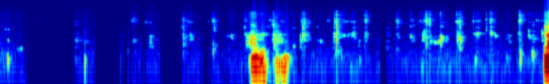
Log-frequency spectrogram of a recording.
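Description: Biting and chewing on a chicken leg piece, working the bone up close: a pair of loud, crunchy bites, then scattered quieter wet chewing and clicking mouth sounds.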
